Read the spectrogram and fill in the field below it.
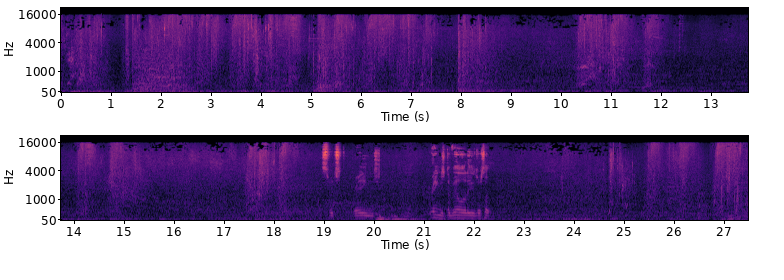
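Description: Game combat sounds of spells and blows crash and clash throughout.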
